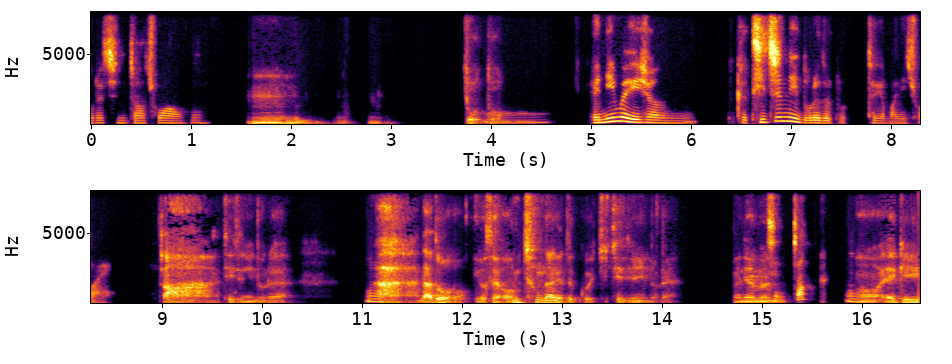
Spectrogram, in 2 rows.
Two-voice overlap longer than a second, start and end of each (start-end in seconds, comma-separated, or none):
none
